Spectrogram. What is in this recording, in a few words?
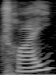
"chuai9", Taiwanese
